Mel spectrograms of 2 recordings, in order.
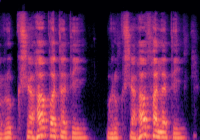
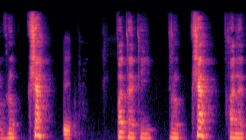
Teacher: અડધા થઈ જાય વિસર્ગ એટલે અડધો હ થઈ જાય અને વૃક્ષ પતતિ વૃક્ષ ફલતી થી આવું થઈ જશે એ વિકલ્પ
